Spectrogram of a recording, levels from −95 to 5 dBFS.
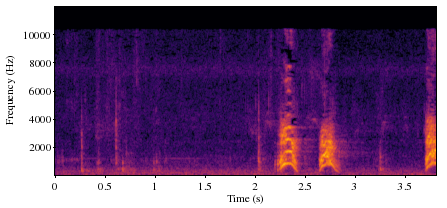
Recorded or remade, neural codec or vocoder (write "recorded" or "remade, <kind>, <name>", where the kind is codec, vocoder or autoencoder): recorded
